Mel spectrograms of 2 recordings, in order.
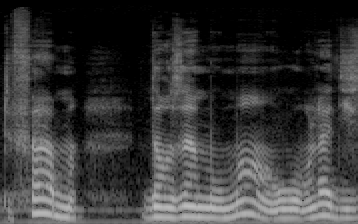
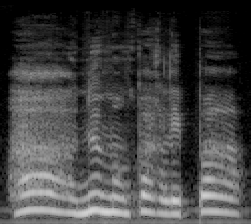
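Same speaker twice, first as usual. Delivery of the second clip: louder, higher exasperated outburst; exclaiming; 5 semitones higher, 5 dB louder than usual. A narrator's reading. Innkeeper answers the marquise about her sick lodger, exclaiming. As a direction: throw it out as a flustered exclamation. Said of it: "s'écria la maîtresse de l'hôtel".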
